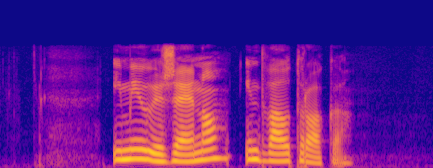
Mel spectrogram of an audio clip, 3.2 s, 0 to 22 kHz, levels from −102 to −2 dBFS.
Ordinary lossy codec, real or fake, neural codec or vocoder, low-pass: none; real; none; 7.2 kHz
